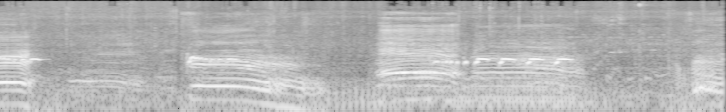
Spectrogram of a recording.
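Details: Cows driven from the pen down a green hill in the morning, looking for grass. A series of long moos, each swelling and fading, is joined by repeated twittering birdsong.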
